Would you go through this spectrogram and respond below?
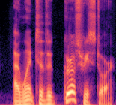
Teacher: grocery often retains the stress over store because it's the more specific defining detail.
